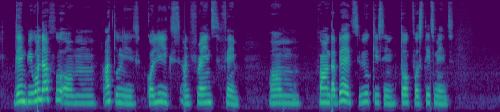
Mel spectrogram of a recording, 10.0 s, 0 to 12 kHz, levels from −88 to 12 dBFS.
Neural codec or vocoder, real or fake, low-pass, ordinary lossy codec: none; real; none; none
